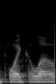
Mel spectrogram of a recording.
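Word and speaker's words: Pikilo: I want to say the I is silent, but I've been hearing a lot of people around the office saying Pyl, but P I K I L O is the brand here.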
